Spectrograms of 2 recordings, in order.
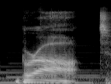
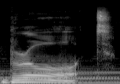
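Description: First: An American accent with less rounded lips on the vowel. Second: A British accent with rounded lips on the vowel.

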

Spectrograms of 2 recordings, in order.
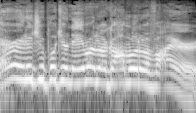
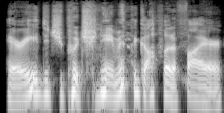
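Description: First: Dumbledore's line is yelled angrily. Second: Dumbledore's line is said calmly.

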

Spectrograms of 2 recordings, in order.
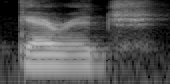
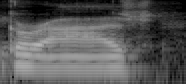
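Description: First: It is said the British way, stressed at the start. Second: It is said close to the French, stressed at the end. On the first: "but they say" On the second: "they could easily say"

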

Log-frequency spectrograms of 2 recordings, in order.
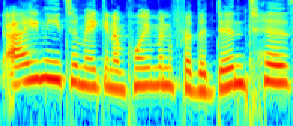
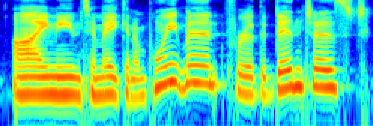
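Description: First: The voice is higher and brightly polite. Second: The voice is lower and relaxed. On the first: This is the voice she puts on for phone calls. "Let's hear the normal or the phone voice" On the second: This is her everyday way of talking. "regular [name] is a little bit down here"

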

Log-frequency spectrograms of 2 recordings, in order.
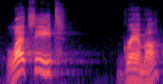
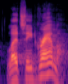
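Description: First: There is a pause before "Grandma." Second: There is no pause before "Grandma." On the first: Grandma is being called to come and eat. The speaker calls it right. "First statement" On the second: Grandma is the one being eaten. The speaker calls it wrong. "No comma"

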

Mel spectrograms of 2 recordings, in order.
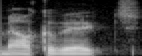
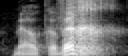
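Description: First: The name is said in a plain way. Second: The name is said in a Jewish-style way.

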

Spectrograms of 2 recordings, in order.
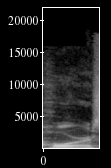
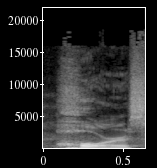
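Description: First: The word is said plainly, without extra emphasis. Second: The word is said with heavy, cocky emphasis.

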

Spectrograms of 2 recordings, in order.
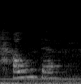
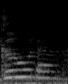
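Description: First: The word begins with a breathy H-like sound. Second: The word begins with a hard G sound. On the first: The name is said the Dutch way. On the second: The name is said the English way.

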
